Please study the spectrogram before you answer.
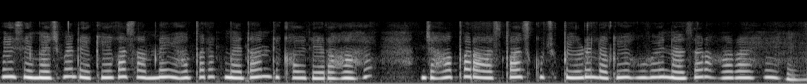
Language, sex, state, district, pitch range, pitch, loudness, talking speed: Hindi, female, Rajasthan, Jaipur, 305-335 Hz, 315 Hz, -13 LUFS, 185 wpm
